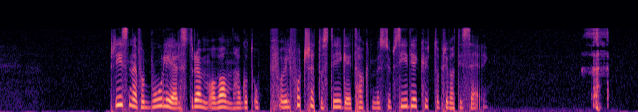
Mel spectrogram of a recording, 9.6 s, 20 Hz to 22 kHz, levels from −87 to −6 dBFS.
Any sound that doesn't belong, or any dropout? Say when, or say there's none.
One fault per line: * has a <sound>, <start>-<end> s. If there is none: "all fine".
* has a laugh, 8.7-9.2 s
